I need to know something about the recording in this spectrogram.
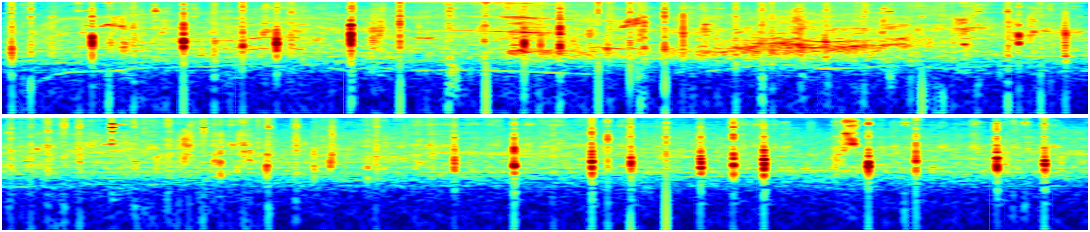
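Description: Soil being worked with a long-handled digging tool in a garden trench: a continuous irregular crackle of crumbling dry soil and small clods, with scattered sharp clicks.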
